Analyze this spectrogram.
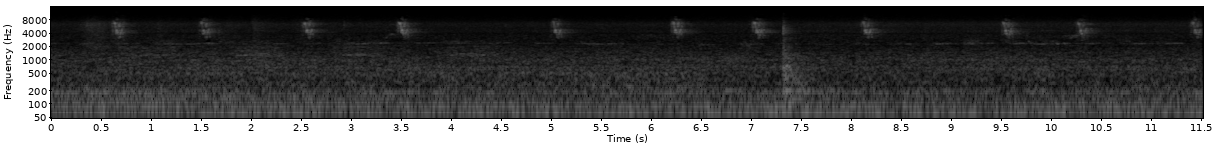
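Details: A Eurasian tree sparrow, a now-rare species here, breeding in a nest box on a shed at Landje van Geijsel on 21 May 2022, gives short, bright chirps about once a second over a low steady background hum.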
